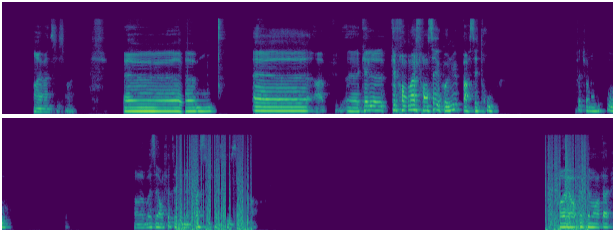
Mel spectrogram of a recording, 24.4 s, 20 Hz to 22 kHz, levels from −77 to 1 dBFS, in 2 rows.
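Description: Loose connector crackle breaks into this speech clip twice, from 15.71 to 17.21 s and again from 23.09 to 23.95 s, as an irregular scratchy burst. A worn or dirty contact is intermittently opening and closing, chopping the signal and throwing pops wherever DC sits on the line.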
